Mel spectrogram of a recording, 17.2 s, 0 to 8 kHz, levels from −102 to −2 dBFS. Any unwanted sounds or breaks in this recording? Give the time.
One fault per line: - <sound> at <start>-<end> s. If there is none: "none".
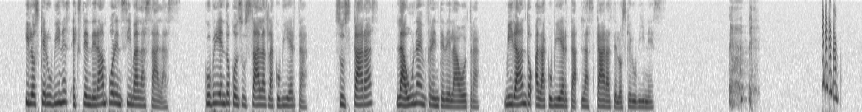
- cough at 14.6-15.2 s
- chirp at 16.4-16.8 s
